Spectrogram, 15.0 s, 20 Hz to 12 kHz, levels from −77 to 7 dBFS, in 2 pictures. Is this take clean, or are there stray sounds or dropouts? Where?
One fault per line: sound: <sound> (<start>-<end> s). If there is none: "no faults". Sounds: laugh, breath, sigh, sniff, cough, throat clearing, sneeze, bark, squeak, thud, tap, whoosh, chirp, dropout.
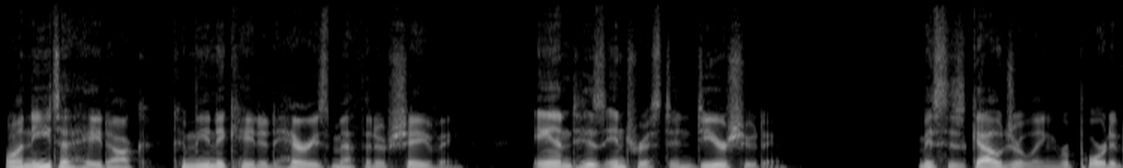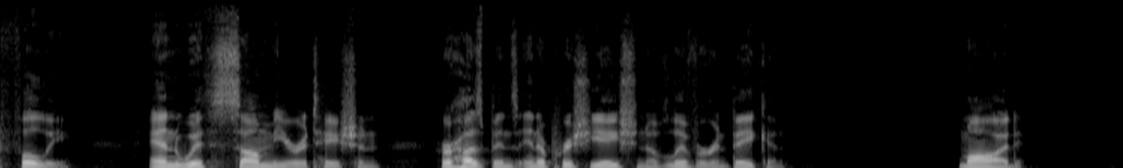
no faults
